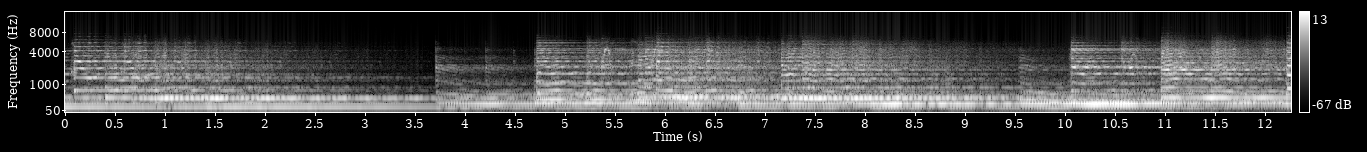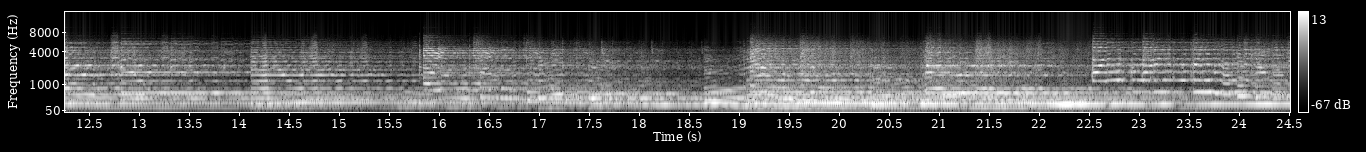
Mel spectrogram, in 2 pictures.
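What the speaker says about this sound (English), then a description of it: "in the pedal it is written as chorus, so I will call it a chorus" A Suhr Modern Satin electric guitar strums sustained chords through a chorus pedal, producing a wide, shimmering, reverberant pad that rings continuously with new chords struck every few seconds, no voices present.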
